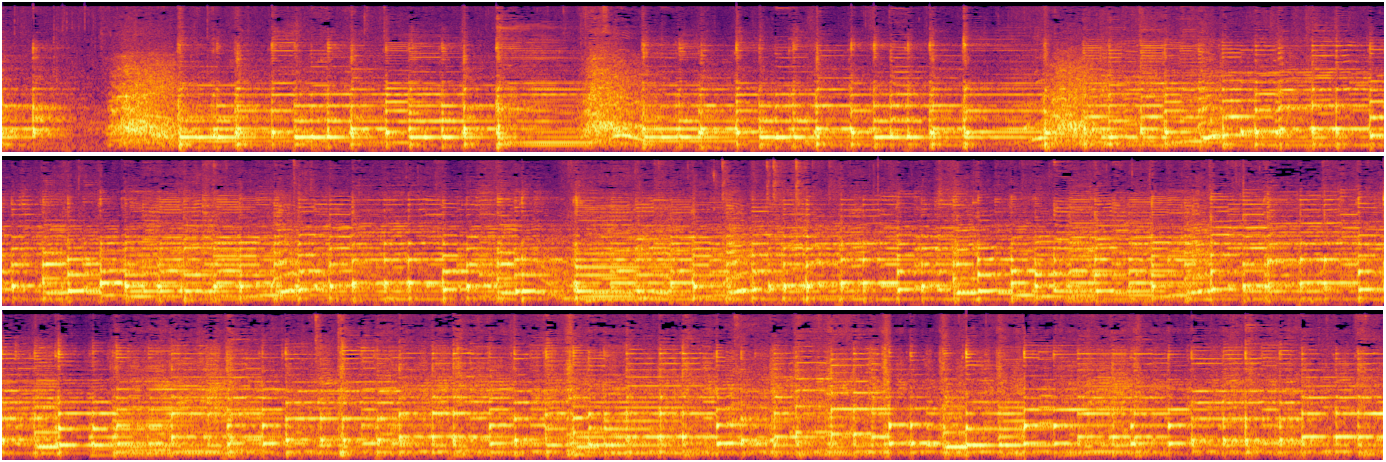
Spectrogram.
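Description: Live folk tune on banjo and harmonica. The banjo strikes three ringing chords a few seconds apart, the first about a second in, then the two instruments play a busy running tune together.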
